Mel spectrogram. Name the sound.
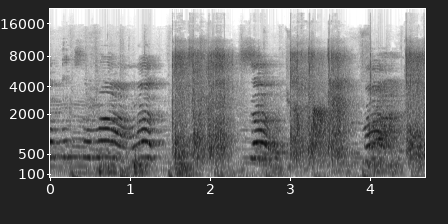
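children doing rhythmic 'tepuk semangat' clapping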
